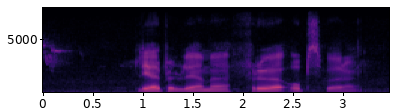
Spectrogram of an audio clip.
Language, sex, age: Afrikaans, male, 19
